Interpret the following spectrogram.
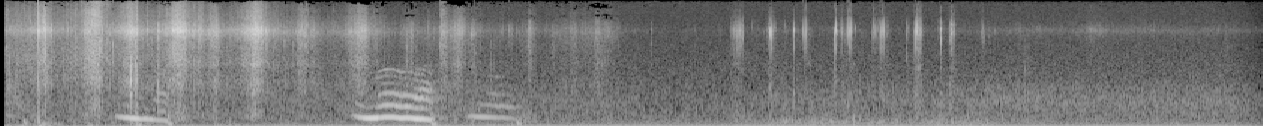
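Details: Moose moaning, recorded by a trail camera in Massachusetts: drawn-out, slightly falling harmonic moans around the first six seconds, with clicking and ticking above, then a quieter stretch of low rustling.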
